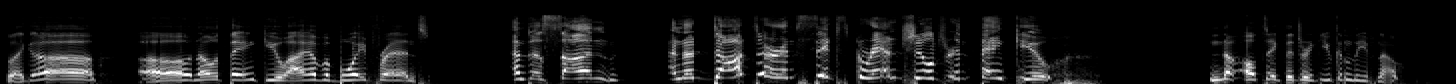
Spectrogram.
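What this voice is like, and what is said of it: Imitates an elderly person's voice. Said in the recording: “my old person impression. ... It's not very good now”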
